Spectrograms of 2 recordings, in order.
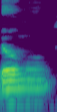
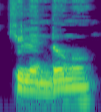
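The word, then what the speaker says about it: Ndung'u: Okay, my name is Cullen, Ndun'gu. What? I've been saying this the wrong way. Nah, it's not wrong. Some people pronounce it the way you do, but mine is pronounced Cullen Ndun'gu.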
